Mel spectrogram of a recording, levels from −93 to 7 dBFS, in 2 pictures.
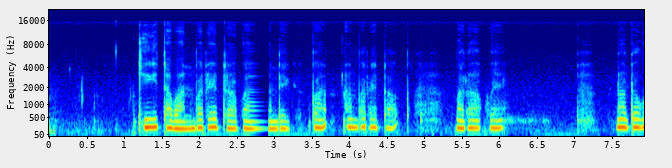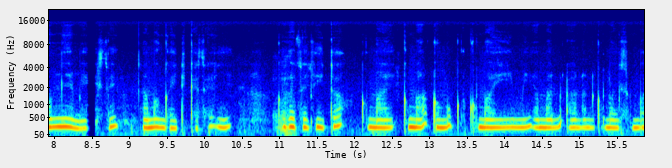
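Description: At 2.67 to 2.93 s and again at 8.43 to 8.55 s there's a call audio freeze. The last bit of speech gets stretched into a fading buzz, about 250 ms the first time. The second is shorter and dies into roughly 90 ms of silence. Likely cause: packets held up in transit and the jitter buffer running dry. Speech picks up where it left off, so nothing's lost, just delayed.

From 12.66 to 13.49 s there's a jitter buffer speed-up. The buffer was holding too much audio, so the receiver snipped out tiny pitch-period slices to catch up, about a tenth of a second in all. Speech runs at 112% speed, same pitch, and sounds hurried.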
